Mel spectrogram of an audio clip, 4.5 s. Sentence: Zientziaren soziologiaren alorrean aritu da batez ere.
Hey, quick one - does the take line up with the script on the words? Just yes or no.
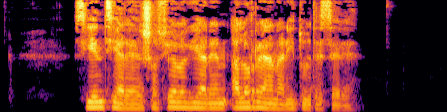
no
